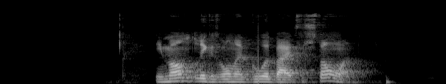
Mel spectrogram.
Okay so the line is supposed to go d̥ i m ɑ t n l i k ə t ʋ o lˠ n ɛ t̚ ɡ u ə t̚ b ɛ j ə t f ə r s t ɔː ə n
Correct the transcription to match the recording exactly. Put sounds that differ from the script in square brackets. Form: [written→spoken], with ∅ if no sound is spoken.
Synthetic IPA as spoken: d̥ i m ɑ [t→∅] n l i k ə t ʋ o lˠ n ɛ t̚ ɡ u ə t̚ b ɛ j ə t f ə r s t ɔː ə n

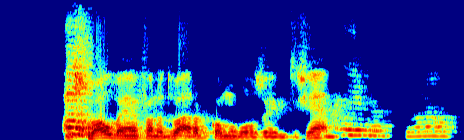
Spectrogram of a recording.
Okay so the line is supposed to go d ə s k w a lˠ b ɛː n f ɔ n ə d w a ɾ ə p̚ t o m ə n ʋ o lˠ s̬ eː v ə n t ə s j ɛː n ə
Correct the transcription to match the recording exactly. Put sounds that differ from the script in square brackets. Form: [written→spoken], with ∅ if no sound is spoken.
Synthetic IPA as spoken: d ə s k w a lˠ b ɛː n f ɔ n ə d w a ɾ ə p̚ [t→k] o m ə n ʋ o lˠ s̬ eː v ə n t ə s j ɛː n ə

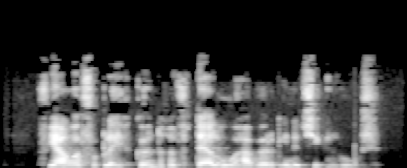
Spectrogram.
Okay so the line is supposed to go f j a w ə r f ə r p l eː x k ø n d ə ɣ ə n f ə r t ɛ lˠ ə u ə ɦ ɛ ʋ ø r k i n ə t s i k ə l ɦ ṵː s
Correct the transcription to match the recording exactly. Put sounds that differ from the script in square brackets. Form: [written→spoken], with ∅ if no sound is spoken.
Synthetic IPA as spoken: f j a w ə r f ə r p l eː x k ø n d ə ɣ ə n f ə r t ɛ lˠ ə u ə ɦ [ɛ→a] ʋ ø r k i n ə t s i k ə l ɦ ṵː s

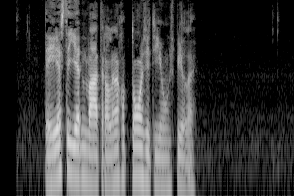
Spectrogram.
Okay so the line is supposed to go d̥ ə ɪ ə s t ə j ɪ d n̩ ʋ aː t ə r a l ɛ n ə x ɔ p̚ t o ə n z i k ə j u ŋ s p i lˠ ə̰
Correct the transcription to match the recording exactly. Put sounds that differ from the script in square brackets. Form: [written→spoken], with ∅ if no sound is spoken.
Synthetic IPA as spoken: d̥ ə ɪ ə s t ə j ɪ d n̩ ʋ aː t ə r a l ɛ n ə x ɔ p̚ t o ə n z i [k→t] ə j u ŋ s p i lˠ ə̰

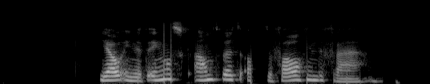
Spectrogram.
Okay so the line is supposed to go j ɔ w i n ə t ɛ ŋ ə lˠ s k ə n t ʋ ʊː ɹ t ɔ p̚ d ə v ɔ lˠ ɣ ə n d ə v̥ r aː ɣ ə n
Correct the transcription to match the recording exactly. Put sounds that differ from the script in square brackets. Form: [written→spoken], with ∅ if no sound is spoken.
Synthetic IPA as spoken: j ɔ w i n ə t ɛ ŋ ə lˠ s k [ə→ɑ] n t ʋ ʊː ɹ t ɔ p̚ d ə v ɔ lˠ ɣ ə n d ə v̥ r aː ɣ ə n

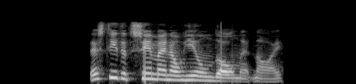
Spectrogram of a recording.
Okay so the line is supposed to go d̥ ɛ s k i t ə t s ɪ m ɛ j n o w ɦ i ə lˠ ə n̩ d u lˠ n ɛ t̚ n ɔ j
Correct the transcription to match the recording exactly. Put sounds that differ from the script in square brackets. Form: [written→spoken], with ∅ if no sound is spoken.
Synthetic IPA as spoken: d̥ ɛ s [k→t] i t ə t s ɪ m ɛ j n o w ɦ i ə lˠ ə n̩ d [u→ɔ] lˠ n ɛ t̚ n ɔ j

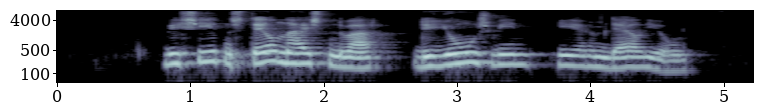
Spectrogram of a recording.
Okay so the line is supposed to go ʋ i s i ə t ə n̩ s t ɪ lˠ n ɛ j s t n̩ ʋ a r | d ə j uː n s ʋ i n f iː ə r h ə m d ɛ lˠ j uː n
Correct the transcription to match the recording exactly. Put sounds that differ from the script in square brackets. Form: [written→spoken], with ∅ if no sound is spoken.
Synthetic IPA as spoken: ʋ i s i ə t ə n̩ s t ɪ lˠ n ɛ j s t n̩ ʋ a r | d ə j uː n s ʋ i n [f→h] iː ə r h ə m d ɛ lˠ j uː n

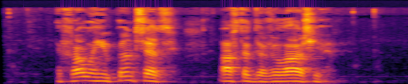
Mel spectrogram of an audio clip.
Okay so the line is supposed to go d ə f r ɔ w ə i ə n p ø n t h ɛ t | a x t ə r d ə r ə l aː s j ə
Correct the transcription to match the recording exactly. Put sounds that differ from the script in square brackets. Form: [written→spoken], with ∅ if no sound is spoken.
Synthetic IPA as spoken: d ə f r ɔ w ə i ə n p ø n t [h→s] ɛ t | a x t ə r d ə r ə l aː s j ə

